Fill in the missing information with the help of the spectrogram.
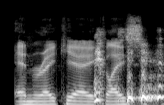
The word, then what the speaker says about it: Enrique Iglesias: Apart from the Enrique Iglesias, how do I pronounce his name? – No, you're doing well.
